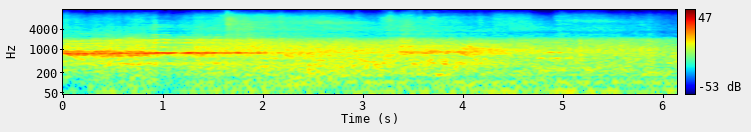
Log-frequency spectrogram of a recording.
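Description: Ice hockey play in a rink: a steady scraping hiss of skate blades on the ice, with a held voice-like call in the first two seconds.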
